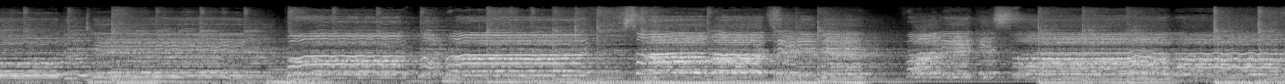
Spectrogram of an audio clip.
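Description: Mixed church choir singing a Russian worship song over a steady low bass accompaniment. The bass drops out for about a second and a half near nine seconds in.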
